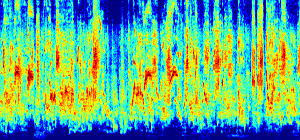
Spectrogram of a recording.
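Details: Several budgies chirp and sing while at play, giving a nonstop babble of bright twitters, clicks and squeaky whistles, varied and rapid, rising and falling in loudness from moment to moment.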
